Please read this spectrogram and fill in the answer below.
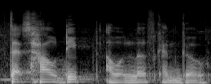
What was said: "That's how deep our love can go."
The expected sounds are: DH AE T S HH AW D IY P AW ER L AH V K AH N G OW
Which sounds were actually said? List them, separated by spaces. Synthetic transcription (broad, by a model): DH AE T S HH AW D IY P AW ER L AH F K AH N G OW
